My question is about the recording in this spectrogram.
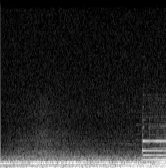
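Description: Low, steady rumbling sound effect with a single held tone above it, from a TV commercial's soundtrack.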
